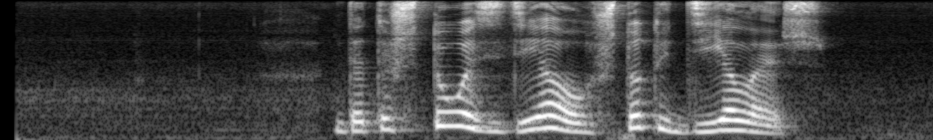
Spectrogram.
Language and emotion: Russian, angry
